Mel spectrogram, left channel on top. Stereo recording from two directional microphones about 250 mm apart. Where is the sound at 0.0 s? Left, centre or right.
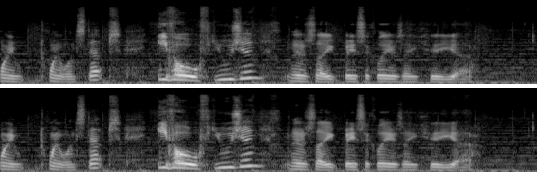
Centre.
